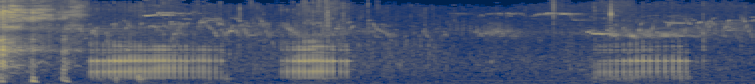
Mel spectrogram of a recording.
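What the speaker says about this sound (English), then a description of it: "one thing I've never really appreciated with common frogs before is that low grumble that the males make" Low grumbling croaks from male common frogs come in three rhythmic bursts with quiet gaps between, faint and close.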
